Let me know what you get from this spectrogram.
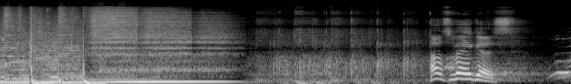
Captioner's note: applause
